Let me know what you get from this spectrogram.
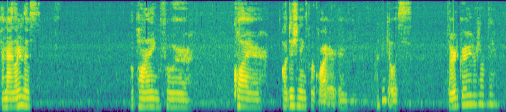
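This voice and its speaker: A woman with a raspy, deep voice rambles through a casual vlog, drifting from one tangent to the next as she vents. The recording is dull and lo-fi, with a faint hiss underneath. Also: steady tone, takes it slowly, long pauses. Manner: rambling, tangent-prone, venting. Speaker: vlogger. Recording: dull lo-fi sound with faint noise.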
